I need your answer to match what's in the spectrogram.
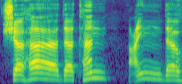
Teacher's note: بعد از نون ساکن در اینجا دال آمده، دال از حروف اخفا هست، اخفا میشه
